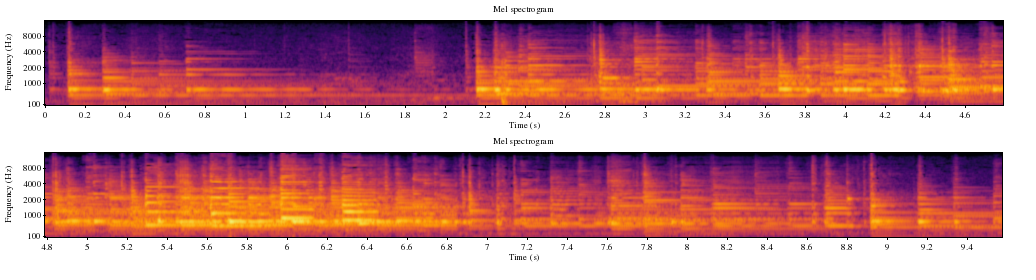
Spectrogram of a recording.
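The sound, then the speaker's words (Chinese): A pipa plays in classical guitar style: a soft, sparse plucked melody, then a fuller, louder passage of rapid ringing notes and chords after a couple of seconds, with no voices. “好了，到了欧美的古典吉他，你看。”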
